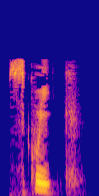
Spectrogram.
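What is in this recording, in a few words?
"squeak" British; Flora and fauna, agriculture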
